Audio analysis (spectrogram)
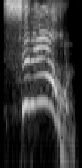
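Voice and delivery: very high, loud mock command; squeaky command. Owner telling the dog to sit, in a squeaky high voice. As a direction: squeak it out like a cartoon order.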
